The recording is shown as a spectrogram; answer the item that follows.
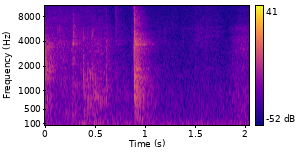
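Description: Tape measure blade being drawn out along an aluminium track-saw track, with one sharp click a little under a second in.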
